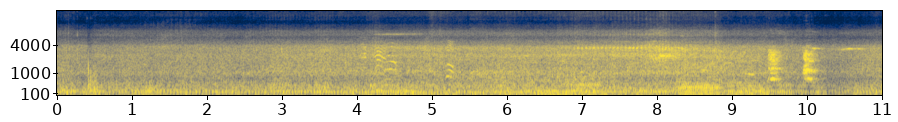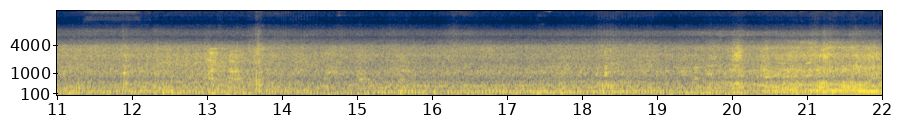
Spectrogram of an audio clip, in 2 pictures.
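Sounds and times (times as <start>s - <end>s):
vehicle road and engine noise: 0.0s - 22.0s.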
